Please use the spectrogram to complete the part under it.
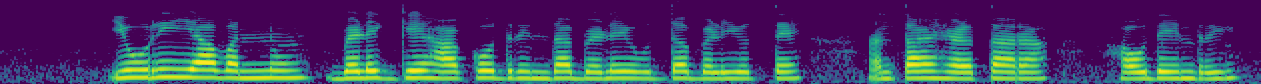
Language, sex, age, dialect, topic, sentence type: Kannada, female, 18-24, Central, agriculture, question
